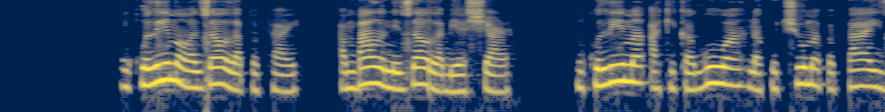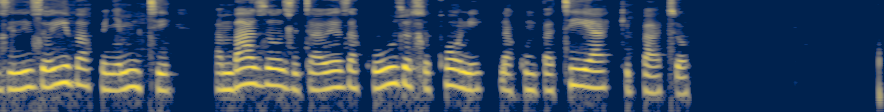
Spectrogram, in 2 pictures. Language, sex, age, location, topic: Swahili, female, 18-24, Dar es Salaam, agriculture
